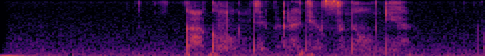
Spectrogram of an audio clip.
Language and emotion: Russian, neutral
